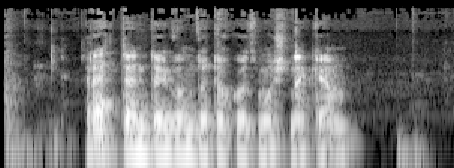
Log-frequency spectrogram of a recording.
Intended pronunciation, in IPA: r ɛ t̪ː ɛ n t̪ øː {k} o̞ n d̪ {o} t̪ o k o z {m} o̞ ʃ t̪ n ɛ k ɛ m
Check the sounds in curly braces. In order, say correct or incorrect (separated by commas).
incorrect, correct, correct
